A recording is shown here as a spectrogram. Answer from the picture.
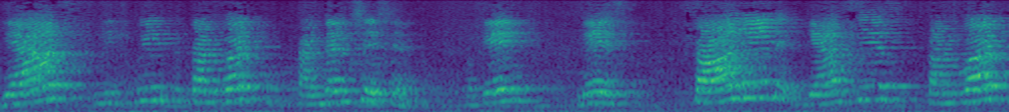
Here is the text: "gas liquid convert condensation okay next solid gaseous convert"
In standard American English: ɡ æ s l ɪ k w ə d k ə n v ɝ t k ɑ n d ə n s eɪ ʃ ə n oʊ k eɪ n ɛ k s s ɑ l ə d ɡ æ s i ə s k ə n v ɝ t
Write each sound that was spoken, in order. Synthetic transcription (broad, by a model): ɡ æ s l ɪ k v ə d k ə n v ɝ t k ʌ n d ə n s eɪ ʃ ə n oʊ k eɪ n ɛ s s ɑ l ə d ɡ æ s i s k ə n v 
